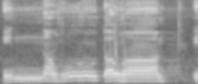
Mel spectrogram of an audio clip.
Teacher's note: یہاں پر نون مشدد ہے، اس میں غنہ کریں گے اور الٹا پیش ہے، اس کو کھینچ کے پڑھیں گے۔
